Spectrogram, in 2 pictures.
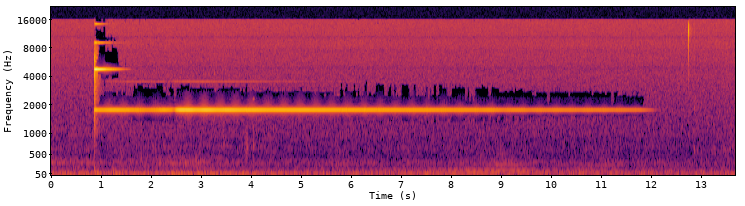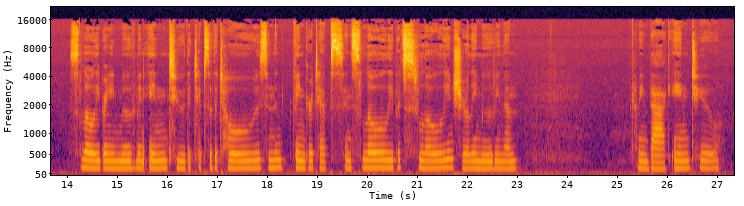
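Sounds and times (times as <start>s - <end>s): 
meditation bell ringing: 0.9s - 12.2s
speech: 14.1s - 23.1s, 25.4s - 27.2s.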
